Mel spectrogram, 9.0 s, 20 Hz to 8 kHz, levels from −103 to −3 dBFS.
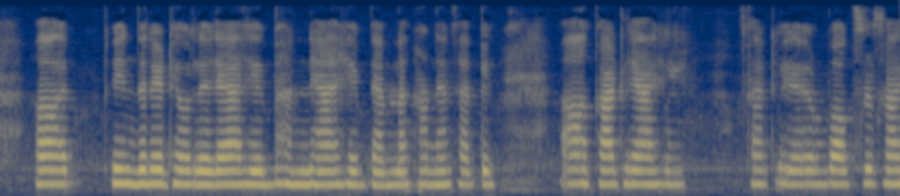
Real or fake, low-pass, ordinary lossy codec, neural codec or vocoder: fake; 7.2 kHz; MP3, 48 kbps; autoencoder, 22.05 kHz, a latent of 192 numbers a frame, VITS, trained on one speaker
